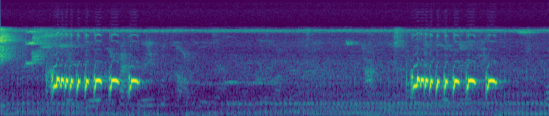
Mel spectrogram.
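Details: Zebra dove of local stock singing richly, a rapid burst of clipped coo notes that slows into two or three drawn-out final notes, repeated after about three and a half seconds over a low steady hum.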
